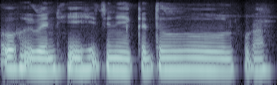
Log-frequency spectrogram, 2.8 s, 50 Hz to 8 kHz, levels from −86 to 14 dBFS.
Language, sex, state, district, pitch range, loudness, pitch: Chakma, female, Tripura, Unakoti, 125-130 Hz, -15 LUFS, 130 Hz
